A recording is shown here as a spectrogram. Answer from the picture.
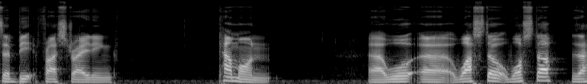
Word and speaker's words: Worcester: Worcester? Is that how you say their name? Yeah, Worcester.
